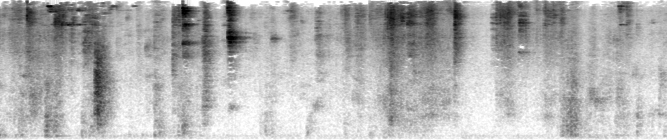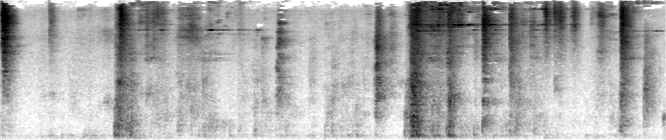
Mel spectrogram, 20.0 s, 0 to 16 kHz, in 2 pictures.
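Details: Six Labrador Retriever puppies in their sixth week, born January 18, 2022, recorded indoors by a live puppy cam on February 28: short whimpers and high yips come in irregular bursts among scuffling and clattering noises.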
